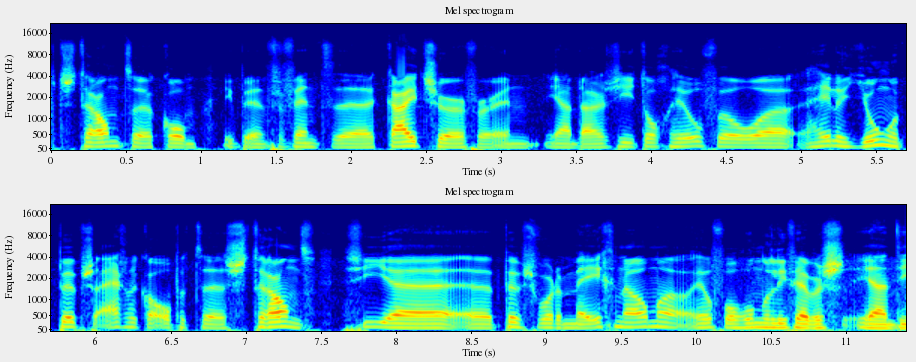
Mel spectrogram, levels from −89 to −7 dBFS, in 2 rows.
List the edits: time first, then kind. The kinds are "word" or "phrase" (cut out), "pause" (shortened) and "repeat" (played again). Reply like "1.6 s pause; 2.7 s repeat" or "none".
1.1 s pause; 7.6 s pause

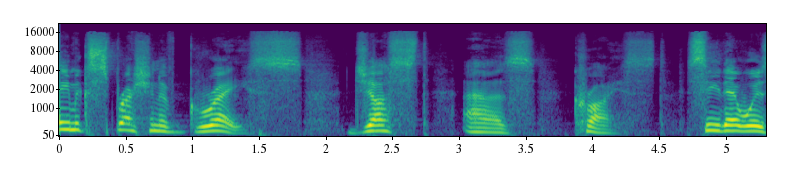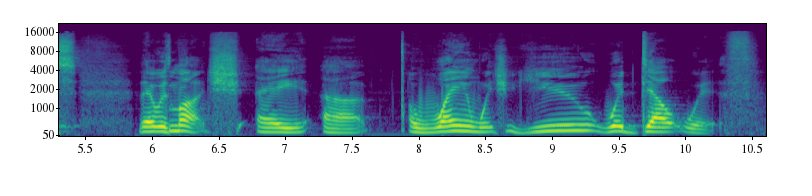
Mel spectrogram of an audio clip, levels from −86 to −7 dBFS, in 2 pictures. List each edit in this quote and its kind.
4.6 s pause; 6.1 s word; 7.2 s word

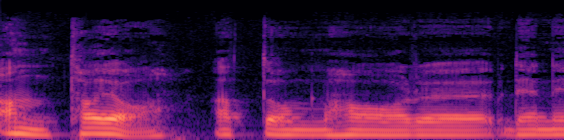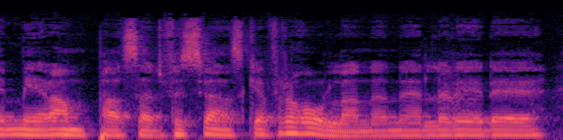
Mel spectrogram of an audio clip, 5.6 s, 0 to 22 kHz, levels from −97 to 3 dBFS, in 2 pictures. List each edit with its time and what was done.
2.5 s word

